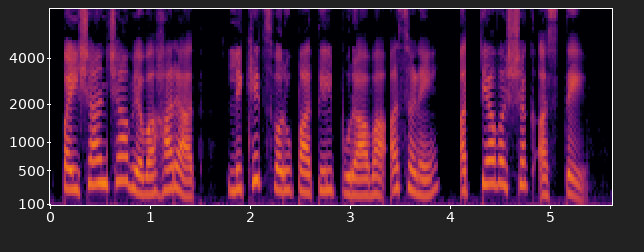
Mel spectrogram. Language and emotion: Marathi, neutral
